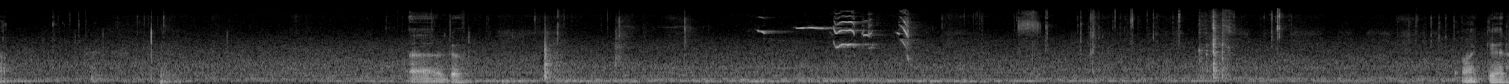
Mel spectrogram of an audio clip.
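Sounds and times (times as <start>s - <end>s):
steady low hum: 0.0s - 15.0s
high bird chirps: 7.6s - 9.2s.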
